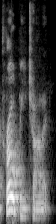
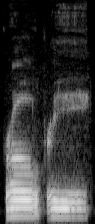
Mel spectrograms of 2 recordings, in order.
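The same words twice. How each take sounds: First: Said in the usual way. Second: PROPRETONIC drawn out slowly, part by part; syllable by syllable. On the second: Shown as a demonstration. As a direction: stretch propretonic into pro, pre, tonic with gaps. Teacher breaks term into its parts.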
